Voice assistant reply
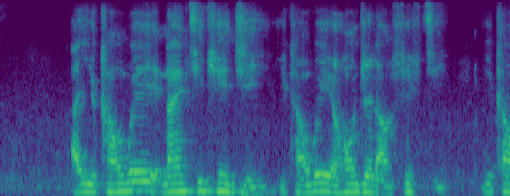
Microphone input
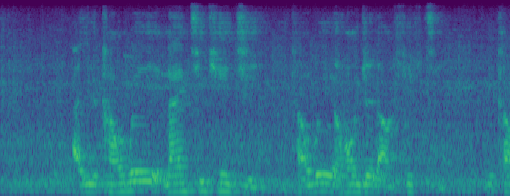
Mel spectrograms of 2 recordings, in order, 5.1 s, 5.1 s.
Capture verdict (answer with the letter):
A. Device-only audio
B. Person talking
A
